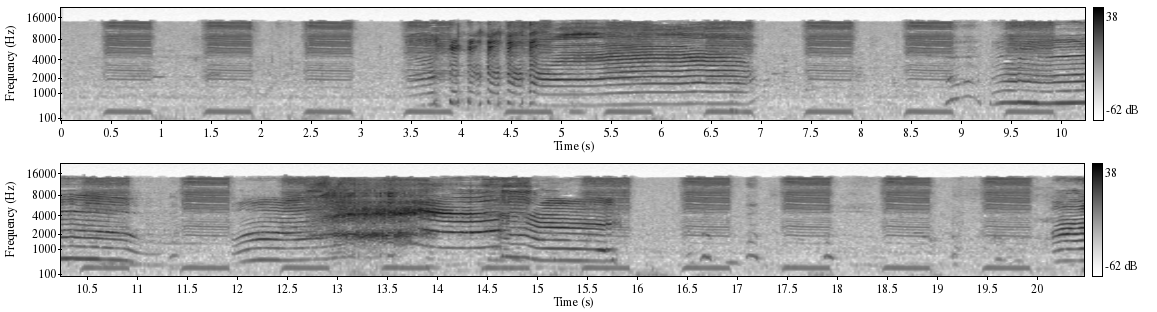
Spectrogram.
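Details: Young child crying and angry, loud rising wailing bursts over a steady repeating electronic beep.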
